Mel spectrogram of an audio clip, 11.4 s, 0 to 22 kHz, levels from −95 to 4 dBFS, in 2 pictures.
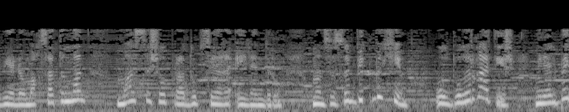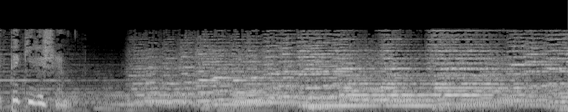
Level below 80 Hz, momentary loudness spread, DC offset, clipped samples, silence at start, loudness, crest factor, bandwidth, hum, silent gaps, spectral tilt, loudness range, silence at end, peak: -48 dBFS; 7 LU; under 0.1%; under 0.1%; 0 s; -22 LUFS; 14 dB; 8.8 kHz; none; none; -5 dB/octave; 3 LU; 0 s; -8 dBFS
